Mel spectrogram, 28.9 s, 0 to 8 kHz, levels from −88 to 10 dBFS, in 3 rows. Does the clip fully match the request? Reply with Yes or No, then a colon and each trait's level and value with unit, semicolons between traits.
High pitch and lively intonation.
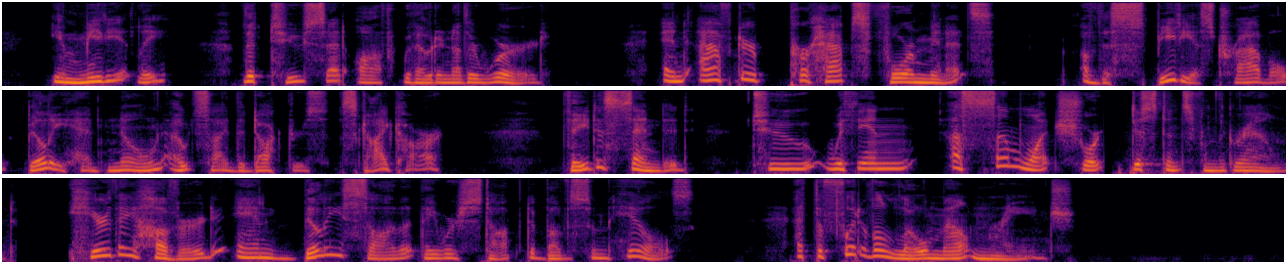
No: medium, 145 Hz; wide, 6.4 semitones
